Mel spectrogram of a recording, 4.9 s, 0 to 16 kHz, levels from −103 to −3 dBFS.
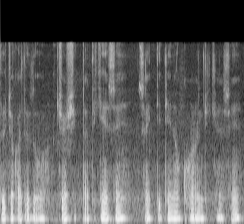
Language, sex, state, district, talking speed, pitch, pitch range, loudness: Nagamese, male, Nagaland, Kohima, 170 wpm, 105 Hz, 100-115 Hz, -18 LUFS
